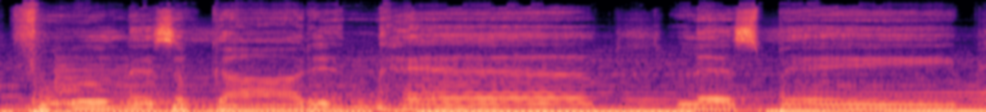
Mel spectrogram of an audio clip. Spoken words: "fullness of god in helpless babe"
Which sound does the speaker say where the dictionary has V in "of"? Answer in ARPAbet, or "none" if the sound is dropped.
V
